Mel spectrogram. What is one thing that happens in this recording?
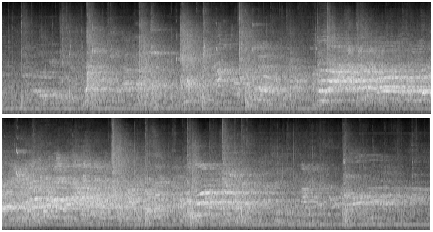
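Rackets hit a shuttlecock in sharp pops, echoing in a large hall.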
